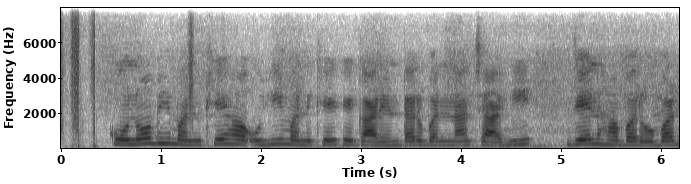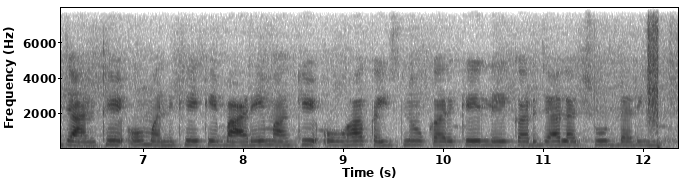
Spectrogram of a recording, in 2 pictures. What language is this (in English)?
Chhattisgarhi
